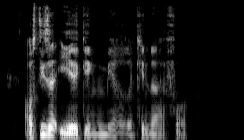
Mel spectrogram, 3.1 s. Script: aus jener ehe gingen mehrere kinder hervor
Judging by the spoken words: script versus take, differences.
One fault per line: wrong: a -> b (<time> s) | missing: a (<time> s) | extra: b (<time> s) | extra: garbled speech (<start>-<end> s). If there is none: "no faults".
wrong: jener -> dieser (0.5 s)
